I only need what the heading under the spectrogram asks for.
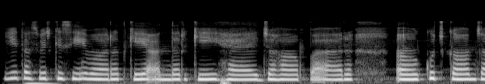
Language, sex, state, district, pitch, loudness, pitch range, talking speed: Hindi, female, Uttar Pradesh, Lalitpur, 240 Hz, -12 LUFS, 230-255 Hz, 160 wpm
